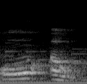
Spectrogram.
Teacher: कंठ और ओष्ठ ओ, औ। ओ, औ बोलते हैं तो हमारी होठों की बनावट गोल हो जाती है बच्चों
